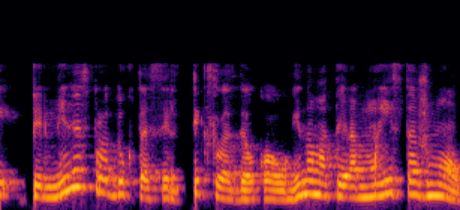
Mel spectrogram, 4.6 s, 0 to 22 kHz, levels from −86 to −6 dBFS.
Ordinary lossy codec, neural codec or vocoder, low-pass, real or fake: MP3, 64 kbps; codec, 44.1 kHz, 7.8 kbps, Pupu-Codec; 7.2 kHz; fake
